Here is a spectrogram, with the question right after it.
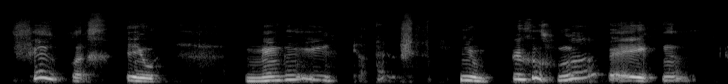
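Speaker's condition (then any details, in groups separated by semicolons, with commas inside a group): Vocal dystonia; spasmodic dysphonia, dystonia, also affects hand muscles; sudden onset, many years; voice breaks, spasms, throat tightness, hoarseness, hard to understand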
